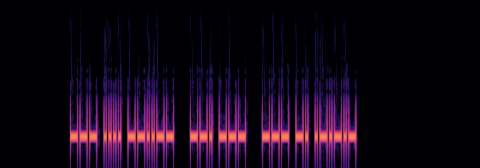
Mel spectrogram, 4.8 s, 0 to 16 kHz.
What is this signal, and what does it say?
Morse code, heard as a keyed tone, about 50 wpm, 700 Hz. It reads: OH, GO ON.
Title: Sentences from Top 500 Words 50wpm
